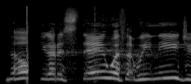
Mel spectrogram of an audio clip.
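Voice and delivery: high, startled protest; a jump up in pitch, then plead; shocked disciples. Retold or imitated. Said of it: "I'm sure they were like".

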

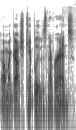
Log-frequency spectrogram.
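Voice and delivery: hushed pretend exasperation; mock weary complaint. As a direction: grumble it under your breath as a joke. Mock bored complaint about eternity.

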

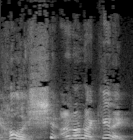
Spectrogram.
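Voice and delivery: high, loud storyteller's disbelief; shocked exclamation. Retold or imitated. Telling of the blow out of the blue, loud shocked exclamation. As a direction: blurt it out, stunned.

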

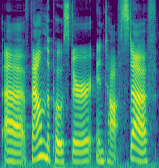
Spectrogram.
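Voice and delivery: ordinary delivery

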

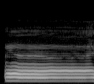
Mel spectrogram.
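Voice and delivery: loud, level "uhhh" imitating endless rain; long monotone imitation of drizzle; droning drizzle noise. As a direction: drone on like annoying drizzle. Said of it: "It's just like".

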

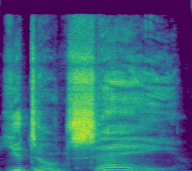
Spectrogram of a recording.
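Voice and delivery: high, drawn-out mock-surprised exclamation; slow, swooping, high sarcastic exclamation; meme voice. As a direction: put on an exaggerated internet meme voice. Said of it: "that was my best meme voice".

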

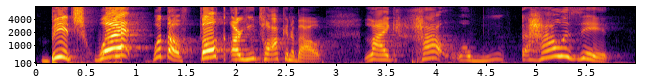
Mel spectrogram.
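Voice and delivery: stunned shout at the friend's remark; shocked shout. Real, not acted. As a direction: blurt it out in disbelief.

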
